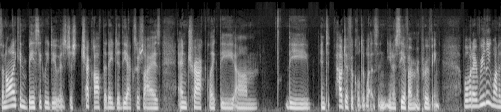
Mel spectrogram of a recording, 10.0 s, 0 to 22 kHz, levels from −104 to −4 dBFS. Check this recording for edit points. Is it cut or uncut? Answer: cut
